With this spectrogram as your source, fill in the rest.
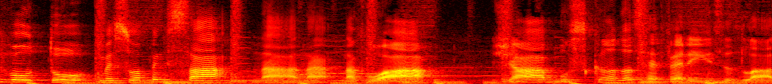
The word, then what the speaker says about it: Voir: Porque se escreve V-O-I-R e você fala voar e as pessoas falam errado. A gente ficou nessa coisa de decidir isso mesmo.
